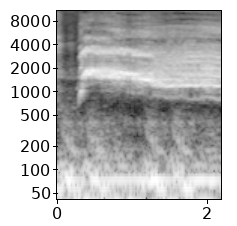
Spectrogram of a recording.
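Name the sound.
human scream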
